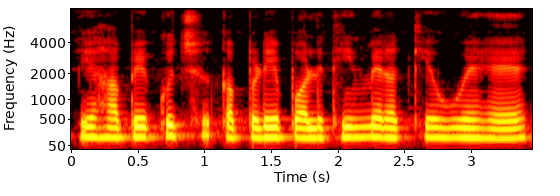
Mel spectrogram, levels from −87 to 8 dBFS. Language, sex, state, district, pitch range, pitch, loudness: Hindi, female, Uttar Pradesh, Lalitpur, 165-175 Hz, 170 Hz, -15 LUFS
